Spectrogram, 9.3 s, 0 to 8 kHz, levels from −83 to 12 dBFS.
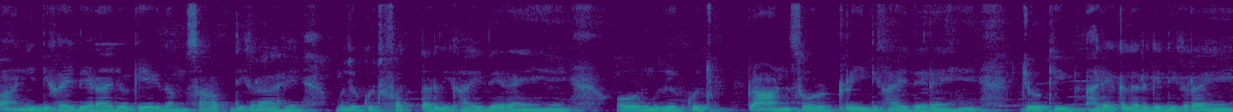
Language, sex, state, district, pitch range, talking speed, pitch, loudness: Hindi, male, Chhattisgarh, Bilaspur, 125-130 Hz, 240 wpm, 130 Hz, -34 LUFS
